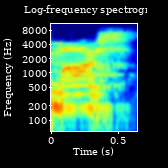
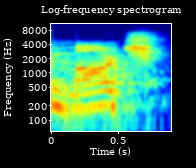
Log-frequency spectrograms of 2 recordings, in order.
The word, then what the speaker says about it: March: এটা আমরা অনেক সময় বলি মার্চ, মার্চ হবে না, সিএইচ থাকলে ছয়ের মতো উচ্চারণ করতে হবে। তো তুমি যেখানে রিডিং পড়বে সিএইচ পাবে, ছ হয়ে যাবে, এটা হয়ে যাবে মার্চ, মার্চ, মার্চ।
